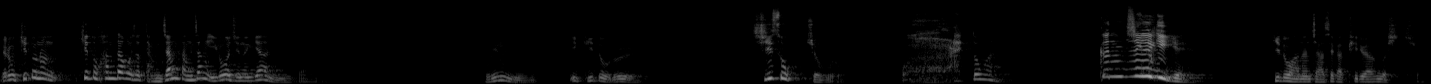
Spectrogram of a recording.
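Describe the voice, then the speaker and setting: A man's voice: on the high side, sing-song, fairly quick, long pauses. A man preaching a sermon as pastor, acting out quoted prayers and voices. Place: church sanctuary.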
